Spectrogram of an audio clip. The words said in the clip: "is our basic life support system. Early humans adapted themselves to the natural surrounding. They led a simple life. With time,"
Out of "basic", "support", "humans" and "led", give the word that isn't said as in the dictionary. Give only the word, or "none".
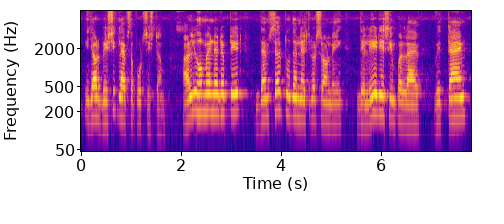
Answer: humans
